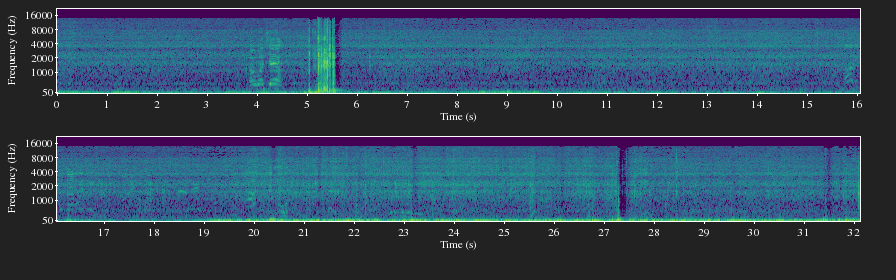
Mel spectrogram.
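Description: Whitewater rapids rushing around a kayak, with low rumbling wind noise on the microphone. A brief loud thump comes about five seconds in, and the water noise grows much louder from about two-thirds of the way through.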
